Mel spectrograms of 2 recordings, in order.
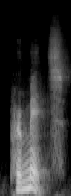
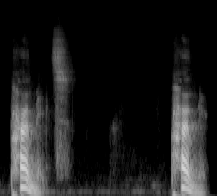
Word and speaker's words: permit: 喺第二音節，讀成 permit，變成動詞。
